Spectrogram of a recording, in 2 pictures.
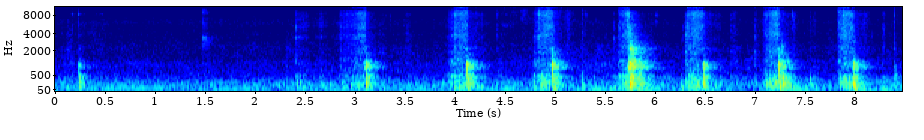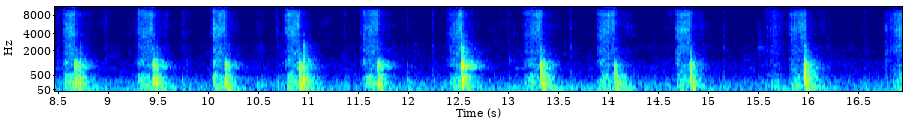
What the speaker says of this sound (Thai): ซอยหอมเติมอีก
